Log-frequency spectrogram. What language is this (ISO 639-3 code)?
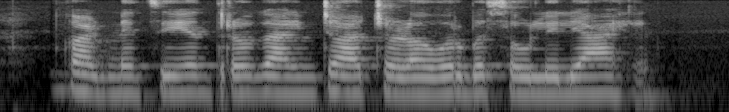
mar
